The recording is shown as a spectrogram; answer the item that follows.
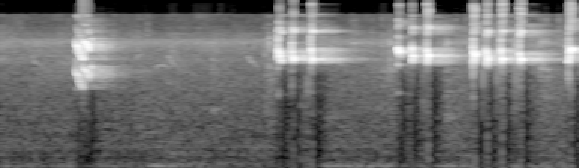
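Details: Lovebird producing one rough, slurred note, then a lively string of piercing, high chips that speeds into a rapid stuttering chatter toward the end.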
